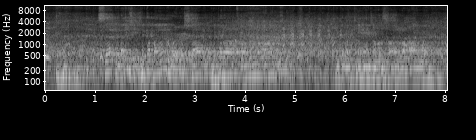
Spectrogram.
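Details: Adult man with spasmodic dysphonia, an incurable vocal disorder that developed at the height of his career and progressively worsened despite vocal coaches and doctors; spasmodic dysphonia.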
